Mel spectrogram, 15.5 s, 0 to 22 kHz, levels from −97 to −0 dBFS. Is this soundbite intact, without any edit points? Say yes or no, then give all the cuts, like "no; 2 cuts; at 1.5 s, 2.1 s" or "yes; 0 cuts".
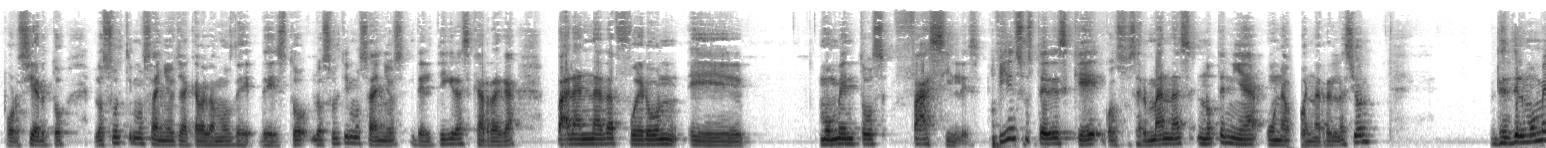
no; 2 cuts; at 9.9 s, 11.0 s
